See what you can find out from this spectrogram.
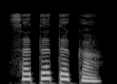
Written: ಸತ್ತುತೆಗೆ

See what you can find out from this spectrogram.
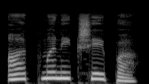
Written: ಆತ್ಮನಿಕ್ಷೇಪ

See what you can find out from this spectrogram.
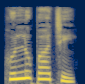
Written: ಹುಲ್ಲುಪಾಚಿ

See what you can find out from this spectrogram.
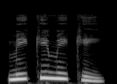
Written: ಮುಖಾಮುಖಿ

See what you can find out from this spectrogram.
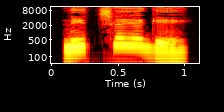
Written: ನಿಚ್ಚಯಗೆಯ್

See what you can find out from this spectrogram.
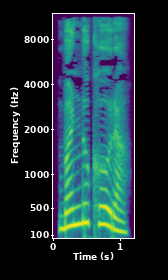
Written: ಬಂಡಿಕಾರ

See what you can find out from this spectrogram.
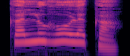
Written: ಕಲಹಾಳಿಗ

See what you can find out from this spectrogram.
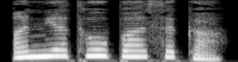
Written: ಅನ್ಯಥೋಪಾಸಕ

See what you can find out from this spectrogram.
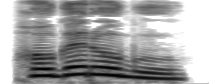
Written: ಹಕ್ಕಿರೋಗ

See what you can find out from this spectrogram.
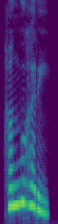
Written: ಹಂಗುಹರಿ

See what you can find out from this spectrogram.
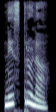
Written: ನಿಸ್ತøಣ

